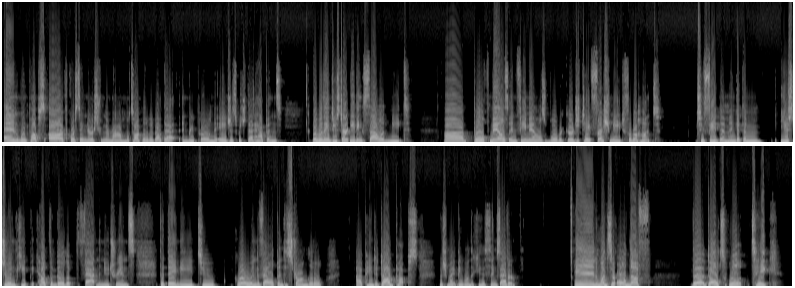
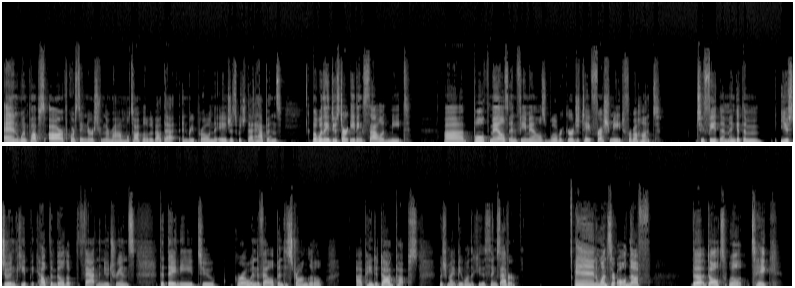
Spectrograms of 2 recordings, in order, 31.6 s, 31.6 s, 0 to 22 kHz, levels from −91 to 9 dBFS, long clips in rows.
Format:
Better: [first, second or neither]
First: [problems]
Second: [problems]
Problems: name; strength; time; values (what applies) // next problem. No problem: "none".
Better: second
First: distortion; heavy; 7 dB below the speech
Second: none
